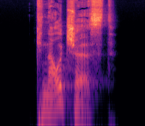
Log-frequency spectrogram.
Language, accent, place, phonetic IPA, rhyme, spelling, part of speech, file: German, Germany, Berlin, [ˈknaʊ̯t͡ʃəst], -aʊ̯t͡ʃəst, knautschest, verb, De-knautschest.ogg
- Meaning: second-person singular subjunctive I of knautschen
